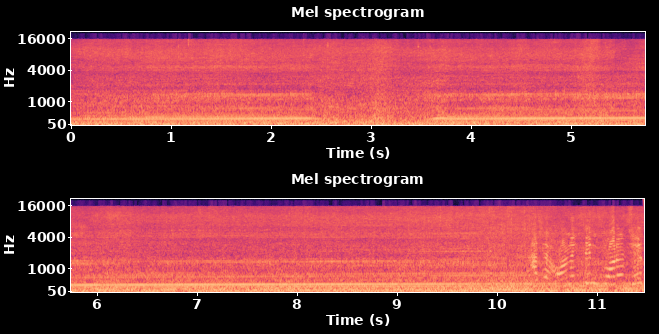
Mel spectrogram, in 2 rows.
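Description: A 150cc motorbike engine holds a loud, steady drone close by, dips briefly, then climbs again in pitch through a revving pull, with voices faintly mixed in.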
